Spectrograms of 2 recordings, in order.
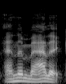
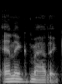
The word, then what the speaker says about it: enigmatic: like was off so he says enematic he didn't say enigmatic he didn't say the g part and earlier in this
